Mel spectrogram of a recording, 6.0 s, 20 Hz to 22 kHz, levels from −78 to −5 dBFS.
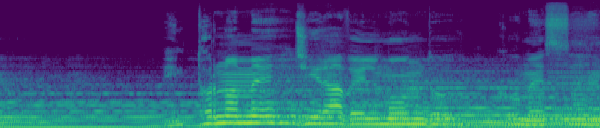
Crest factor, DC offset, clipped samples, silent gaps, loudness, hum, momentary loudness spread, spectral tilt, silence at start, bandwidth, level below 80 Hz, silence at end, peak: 16 dB; under 0.1%; under 0.1%; none; -22 LUFS; none; 12 LU; -6.5 dB/octave; 0 s; 20 kHz; -34 dBFS; 0 s; -6 dBFS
